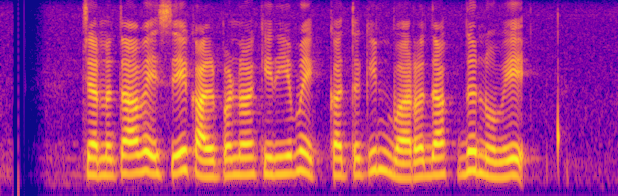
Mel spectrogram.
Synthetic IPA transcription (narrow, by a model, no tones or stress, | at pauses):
d͡ʒɐnət̪aːʋəeseːkɐlpɐnaːkiɾijəməekːat̪ːəkinʋaɾəd̪ak̚d̪ənoʋeː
